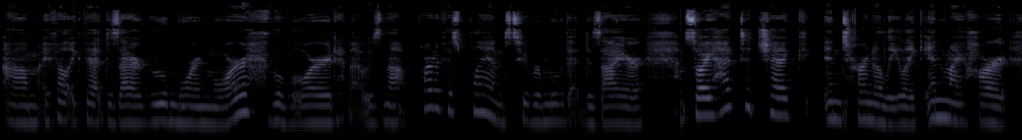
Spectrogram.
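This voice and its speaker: A woman in her late thirties talking in a personal faith vlog, earnest and reflective, with many pauses and fillers. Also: fairly low pitch, darkish tone. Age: 30s. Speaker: vlogger.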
